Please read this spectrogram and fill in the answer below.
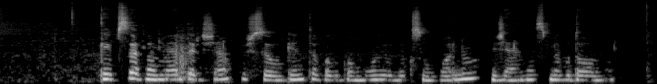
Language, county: Lithuanian, Panevėžys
